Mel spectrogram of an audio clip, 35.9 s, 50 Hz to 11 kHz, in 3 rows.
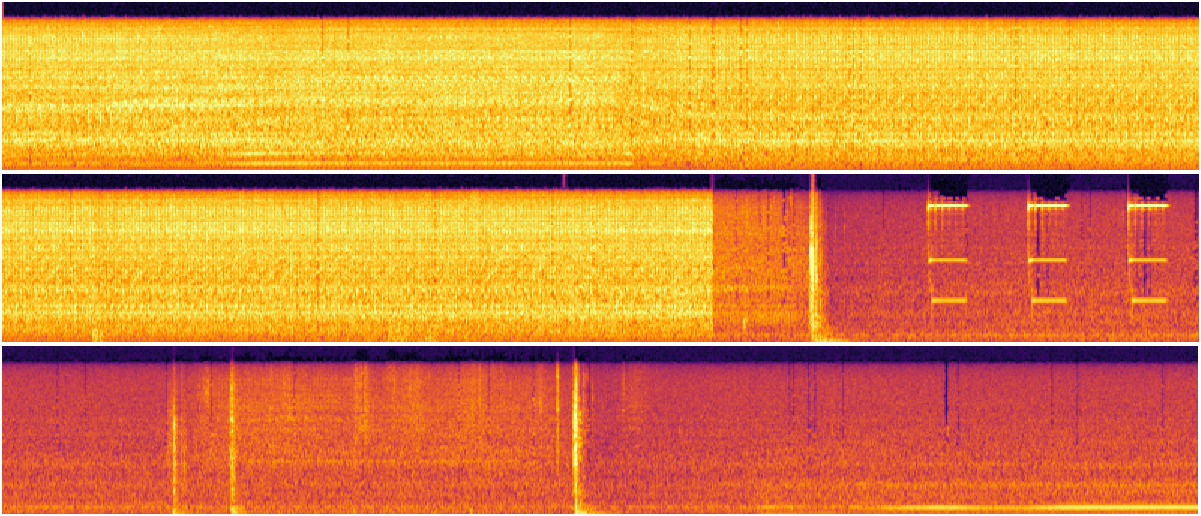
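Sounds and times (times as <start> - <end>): car engine running: 0.0 - 35.9
short electronic beeps: 21.2 - 23.7.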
